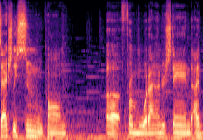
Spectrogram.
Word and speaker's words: Sun Wukong: I just said his name wrong for 2 times in a row, but it's actually Sun Wukong.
